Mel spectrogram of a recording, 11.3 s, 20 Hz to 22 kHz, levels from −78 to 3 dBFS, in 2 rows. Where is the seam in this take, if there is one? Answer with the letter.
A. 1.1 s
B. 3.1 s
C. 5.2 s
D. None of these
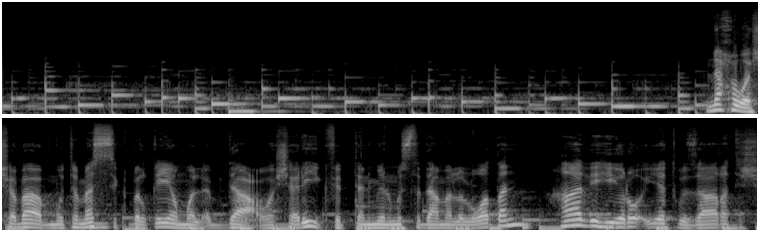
C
